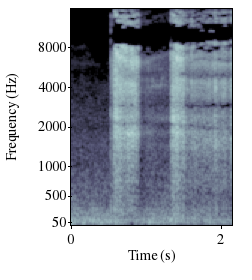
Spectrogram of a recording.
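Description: Two short hissing spurts of liquid butane escaping around a torch's refill valve as the canister nozzle is pressed in; the second trails off more slowly. The torch is already full, so the excess gas spits out and evaporates, the sign it is completely refilled.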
